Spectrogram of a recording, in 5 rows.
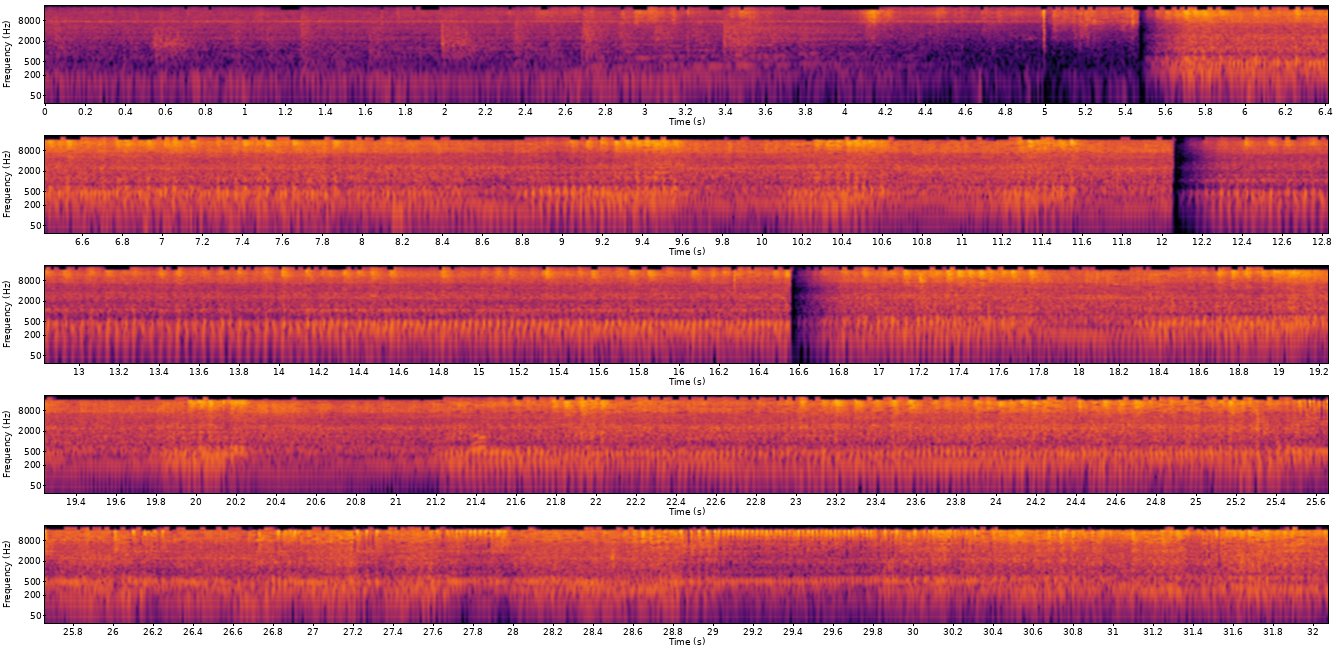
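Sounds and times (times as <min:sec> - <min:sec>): dirt bike engine revving: 0:05.4 - 0:32.0.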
